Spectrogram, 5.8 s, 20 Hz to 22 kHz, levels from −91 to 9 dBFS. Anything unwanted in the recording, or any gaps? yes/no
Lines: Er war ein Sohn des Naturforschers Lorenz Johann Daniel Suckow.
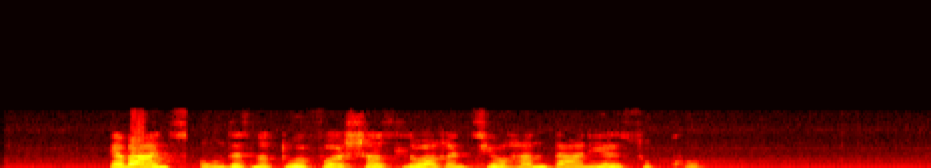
yes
